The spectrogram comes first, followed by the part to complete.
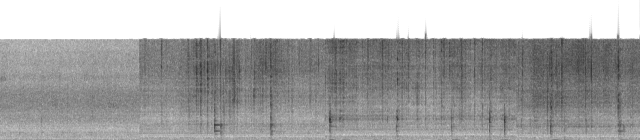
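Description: Julienned potato, onion and carrot sizzling in oil in a nonstick frying pan while a wooden spatula stirs them. The sizzle grows louder about a second and a half in, and the spatula clicks against the pan several times.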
